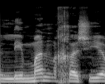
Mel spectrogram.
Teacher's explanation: نون ساکن کے بعد حروف حلقی کے 6 حروف میں سے خا آیا ہے، اس لیے یہاں پر بغیر غنہ کے لیمن خشیہ پڑھ رہے، لیمن خشیہ نہیں پڑھ رہے ہیں۔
